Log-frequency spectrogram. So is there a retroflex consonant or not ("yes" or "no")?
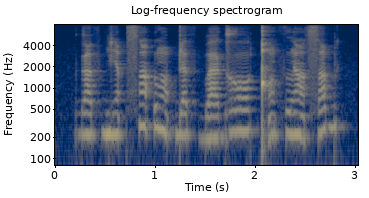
yes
